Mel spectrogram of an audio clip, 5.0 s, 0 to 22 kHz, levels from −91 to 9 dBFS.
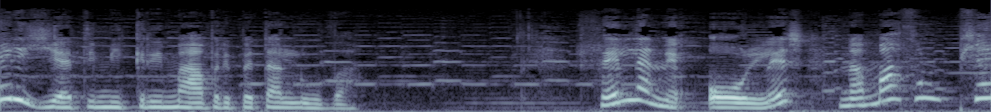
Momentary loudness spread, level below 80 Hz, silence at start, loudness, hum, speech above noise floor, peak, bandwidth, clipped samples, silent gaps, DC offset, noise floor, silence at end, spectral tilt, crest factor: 13 LU; -50 dBFS; 0 s; -17 LUFS; none; 24 dB; -2 dBFS; 14.5 kHz; under 0.1%; none; 0.7%; -41 dBFS; 0 s; -6 dB/octave; 16 dB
